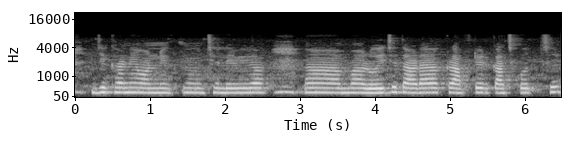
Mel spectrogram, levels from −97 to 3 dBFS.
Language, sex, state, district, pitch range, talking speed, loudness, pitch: Bengali, female, Odisha, Malkangiri, 210-225 Hz, 100 wpm, -15 LUFS, 215 Hz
